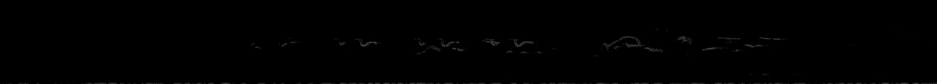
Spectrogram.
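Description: Near silence, with faint birds chirping in the background: many short, quick chirps through most of the stretch.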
